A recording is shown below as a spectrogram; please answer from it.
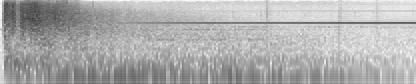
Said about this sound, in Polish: Wybuch.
